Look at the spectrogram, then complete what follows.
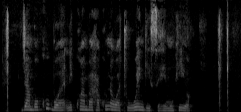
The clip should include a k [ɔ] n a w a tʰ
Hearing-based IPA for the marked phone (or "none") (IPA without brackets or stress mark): u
